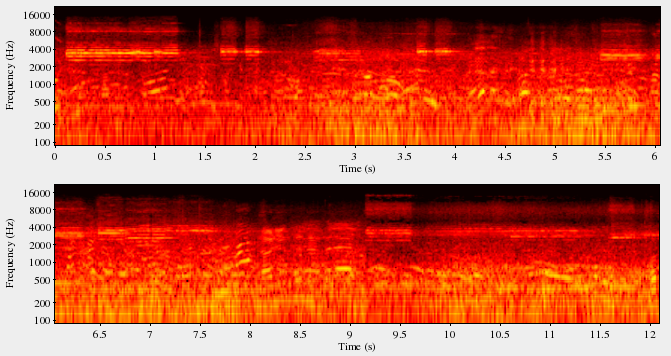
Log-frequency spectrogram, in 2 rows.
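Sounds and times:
road traffic rumble: 0.0 - 12.0
voices talking: 0.0 - 12.0.

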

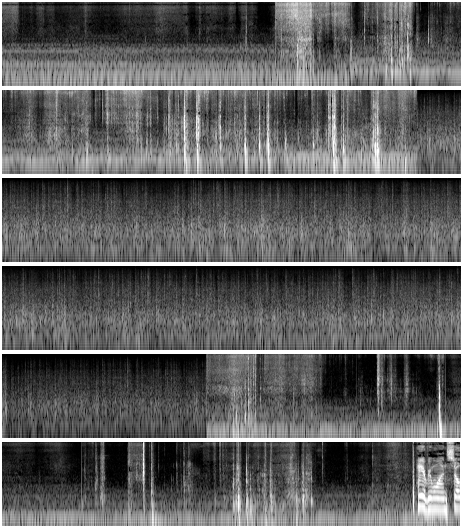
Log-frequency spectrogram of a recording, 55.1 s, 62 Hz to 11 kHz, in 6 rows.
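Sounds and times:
car noise: 0.0 - 17.7, 40.8 - 55.0.

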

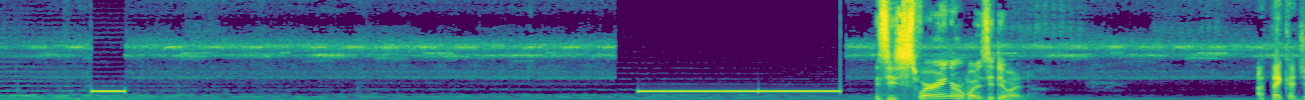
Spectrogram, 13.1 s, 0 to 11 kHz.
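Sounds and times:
soft ambient music: 0.0 - 13.0
censor bleep: 0.9 - 1.3, 6.4 - 8.4.

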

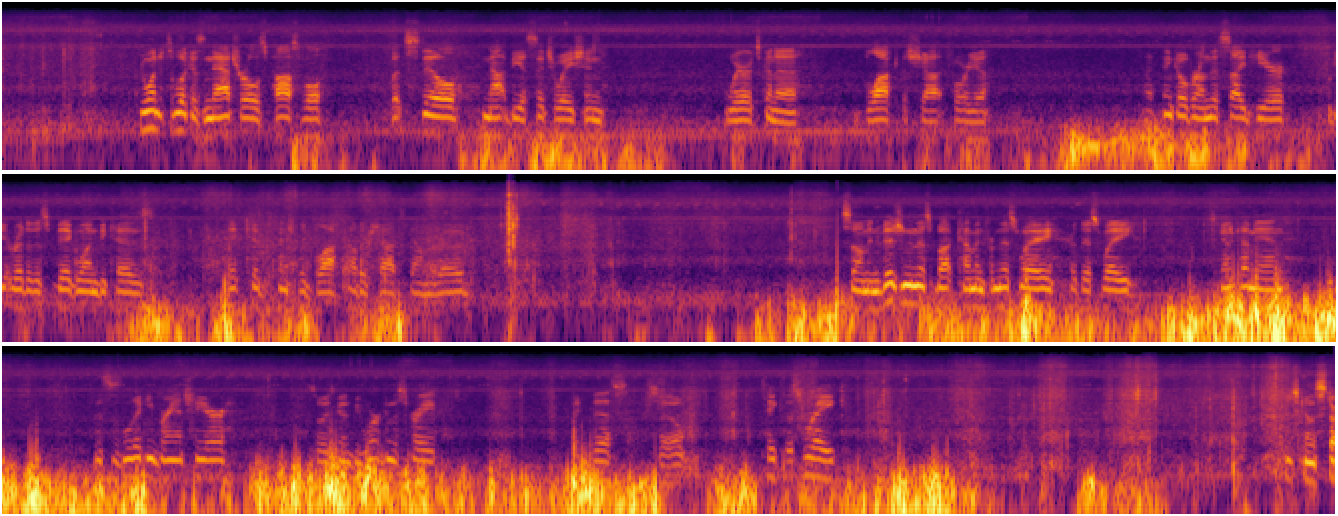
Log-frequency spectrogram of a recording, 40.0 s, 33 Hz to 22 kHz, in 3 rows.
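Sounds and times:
low rumble: 10.4 - 13.1.

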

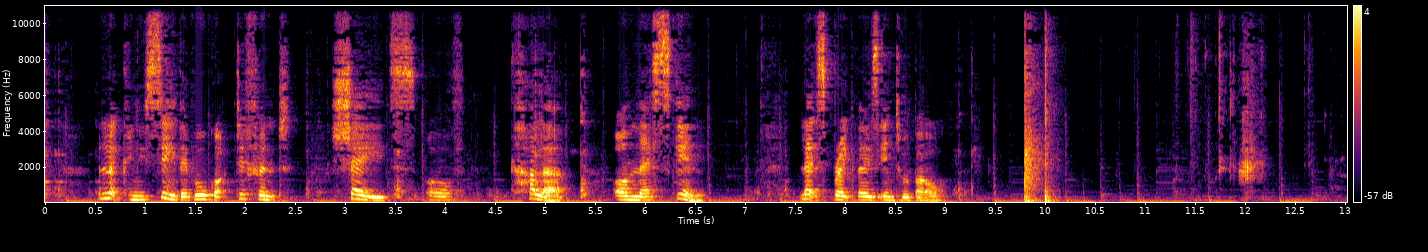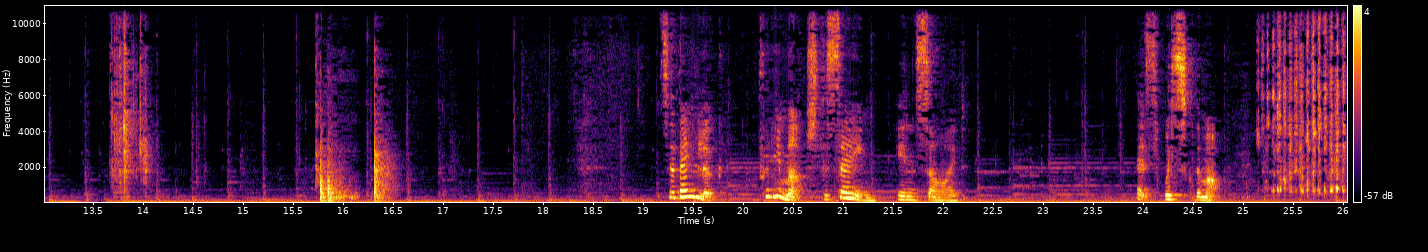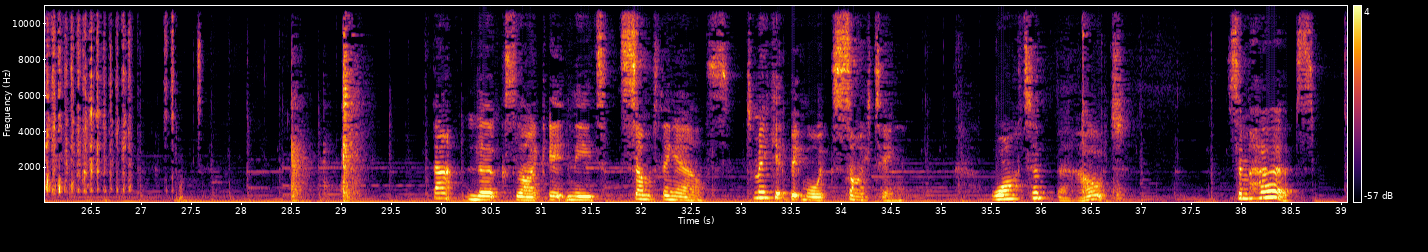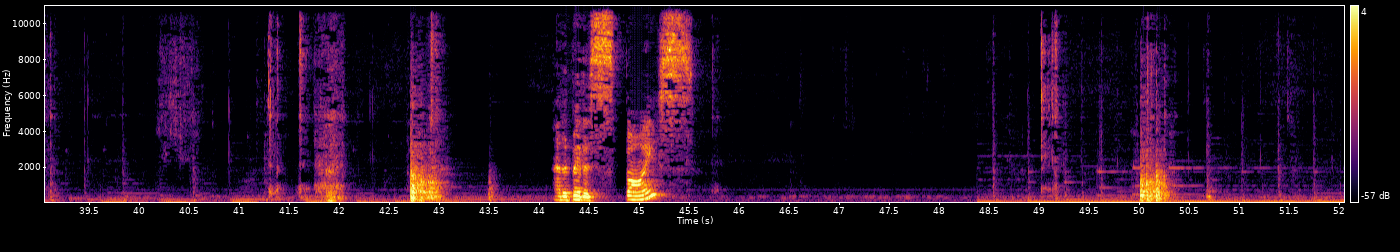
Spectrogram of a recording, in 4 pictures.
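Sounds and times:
background music: 0.0 - 52.0
fork beating eggs in glass bowl: 25.1 - 27.4.

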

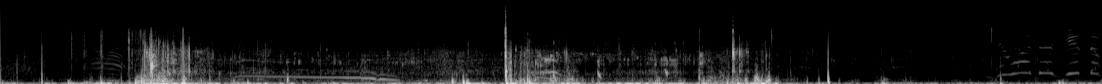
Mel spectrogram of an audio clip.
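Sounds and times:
water gurgling: 0.0 - 9.2
water splashing and sloshing: 0.0 - 9.3.

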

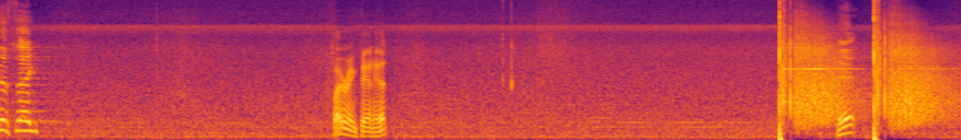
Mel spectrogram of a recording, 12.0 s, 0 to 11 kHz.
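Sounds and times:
faint click: 6.3 - 6.5
pistol shot: 9.8 - 12.0.

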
